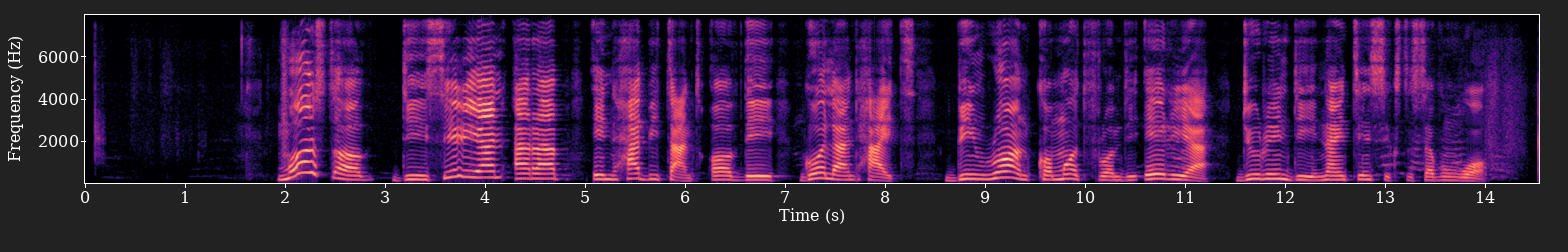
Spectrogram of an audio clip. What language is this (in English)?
Nigerian Pidgin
